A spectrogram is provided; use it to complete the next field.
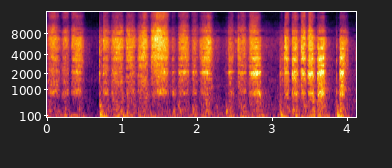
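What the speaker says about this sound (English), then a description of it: "now I can distress some of the edges." Wood edges being distressed by hand with 80 grit sandpaper on a bunny Easter décor piece, a close, steady scratchy rubbing in repeated strokes with a brief pause near the start.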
